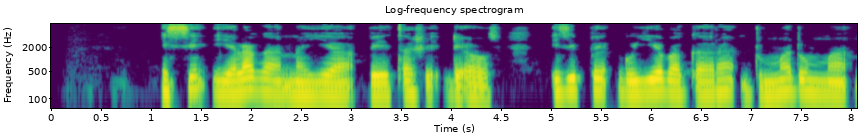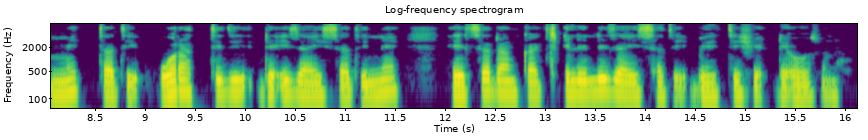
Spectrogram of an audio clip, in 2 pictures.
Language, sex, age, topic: Gamo, male, 25-35, government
